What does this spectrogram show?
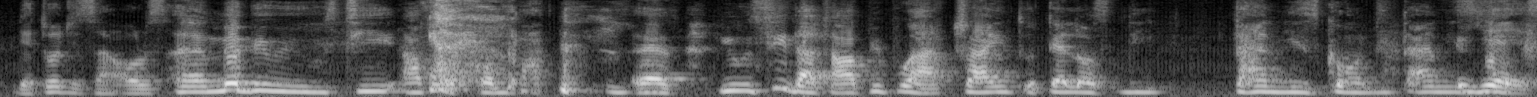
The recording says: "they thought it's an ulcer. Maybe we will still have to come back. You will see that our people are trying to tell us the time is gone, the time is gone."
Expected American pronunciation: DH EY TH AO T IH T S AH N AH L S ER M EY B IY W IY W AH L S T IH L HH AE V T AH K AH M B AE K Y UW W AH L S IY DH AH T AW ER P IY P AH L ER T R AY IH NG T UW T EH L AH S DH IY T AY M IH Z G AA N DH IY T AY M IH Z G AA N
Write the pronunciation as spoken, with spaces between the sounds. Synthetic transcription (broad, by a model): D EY T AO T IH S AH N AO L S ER M EY B IY W IY W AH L S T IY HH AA F T AH K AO M B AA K Y UW W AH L S IY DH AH T AW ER P IY P AH L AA T R AY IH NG T UW T EH L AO S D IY T AY M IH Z G AA N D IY T AY M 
